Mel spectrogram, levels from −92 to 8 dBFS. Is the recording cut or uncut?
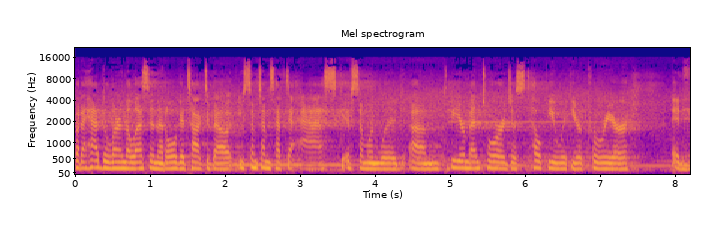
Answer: cut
